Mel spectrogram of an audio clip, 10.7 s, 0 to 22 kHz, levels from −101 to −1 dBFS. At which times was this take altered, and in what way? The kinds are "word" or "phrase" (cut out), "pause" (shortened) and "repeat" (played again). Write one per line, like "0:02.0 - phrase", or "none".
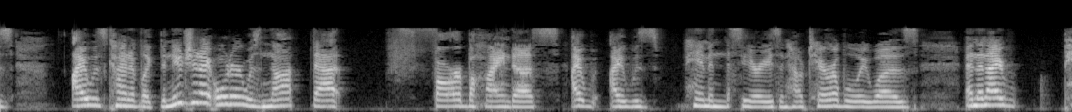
0:05.6 - pause
0:06.8 - phrase
0:07.3 - word

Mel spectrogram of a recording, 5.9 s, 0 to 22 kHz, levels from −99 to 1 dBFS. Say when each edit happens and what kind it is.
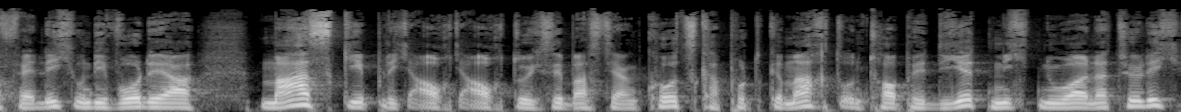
0:02.3 - repeat

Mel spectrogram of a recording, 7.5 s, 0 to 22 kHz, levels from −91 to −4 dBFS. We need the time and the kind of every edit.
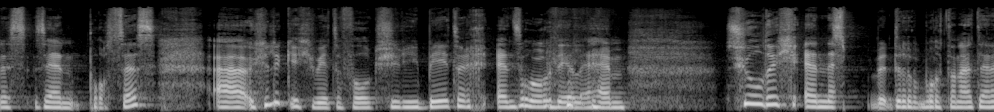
0:03.9 - word
0:06.2 - word

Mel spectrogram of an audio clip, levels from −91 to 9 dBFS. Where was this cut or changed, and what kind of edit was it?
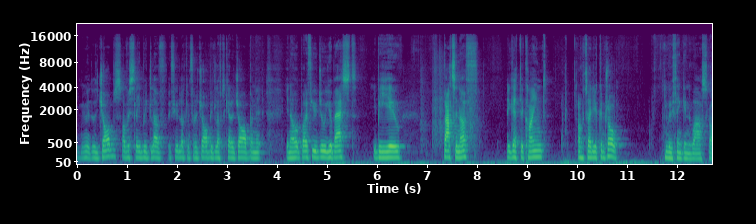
none

